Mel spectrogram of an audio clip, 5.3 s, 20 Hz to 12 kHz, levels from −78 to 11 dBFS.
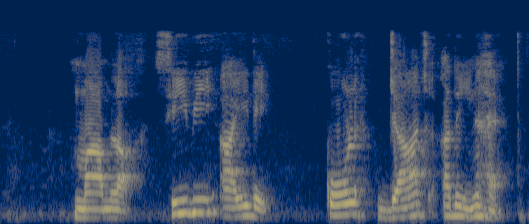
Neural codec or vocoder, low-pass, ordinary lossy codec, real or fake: none; 7.2 kHz; AAC, 64 kbps; real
